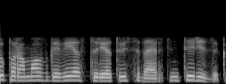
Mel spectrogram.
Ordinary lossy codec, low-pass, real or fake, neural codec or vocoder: AAC, 32 kbps; 3.6 kHz; real; none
